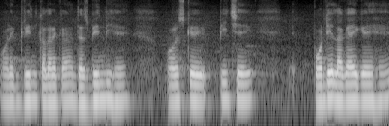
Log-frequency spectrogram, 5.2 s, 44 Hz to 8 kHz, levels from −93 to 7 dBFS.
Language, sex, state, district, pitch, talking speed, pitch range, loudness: Hindi, male, Arunachal Pradesh, Papum Pare, 125 Hz, 150 wpm, 120-130 Hz, -16 LUFS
